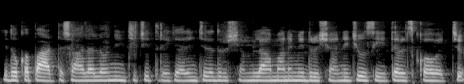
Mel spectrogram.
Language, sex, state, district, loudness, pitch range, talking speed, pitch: Telugu, female, Andhra Pradesh, Krishna, -17 LUFS, 180-190 Hz, 115 wpm, 185 Hz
